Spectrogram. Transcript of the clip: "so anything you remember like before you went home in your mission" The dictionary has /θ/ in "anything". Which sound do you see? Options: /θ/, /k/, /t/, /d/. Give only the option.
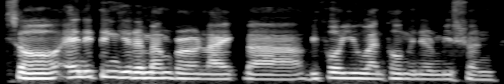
/t/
